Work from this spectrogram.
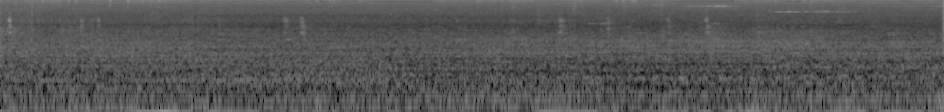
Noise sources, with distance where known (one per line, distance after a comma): background noise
